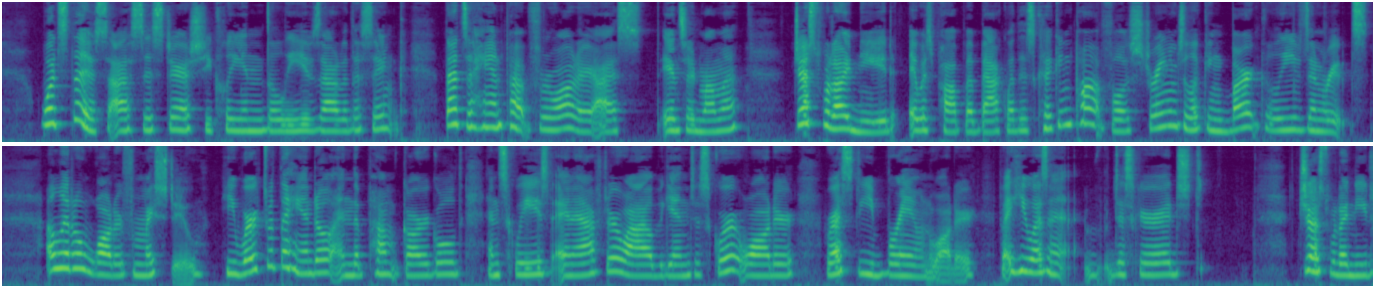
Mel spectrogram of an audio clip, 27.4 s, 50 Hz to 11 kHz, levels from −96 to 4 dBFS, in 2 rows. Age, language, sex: 10-29, English, female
